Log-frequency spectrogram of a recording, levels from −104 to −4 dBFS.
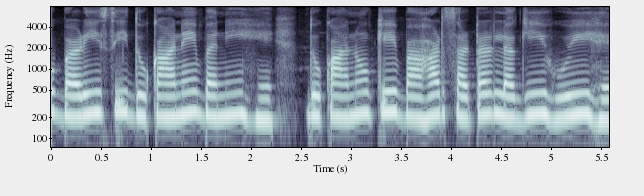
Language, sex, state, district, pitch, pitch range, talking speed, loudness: Hindi, female, Bihar, Jahanabad, 215 Hz, 205-225 Hz, 130 wpm, -19 LUFS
